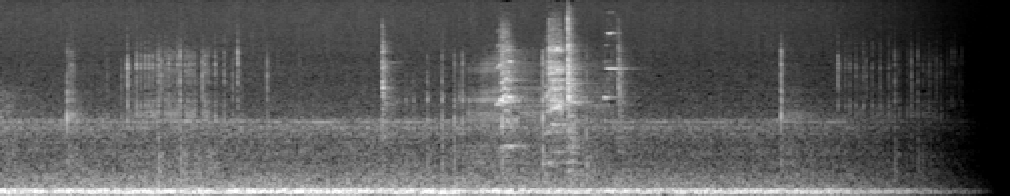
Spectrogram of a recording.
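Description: Dark ambient outro of a metal track: a low rumbling drone with scattered clicks and crackles, a brief crackling flurry about halfway through, fading out to silence near the end.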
